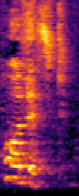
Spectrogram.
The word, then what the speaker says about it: honest: Now here my H is silent. We do not say honest, honorable or har. We say are, honest and honorable when my H is silent.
